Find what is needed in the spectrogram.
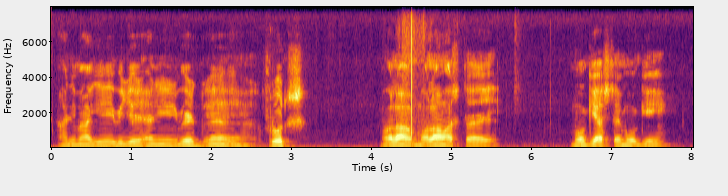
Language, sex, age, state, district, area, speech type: Goan Konkani, male, 60+, Goa, Salcete, rural, spontaneous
